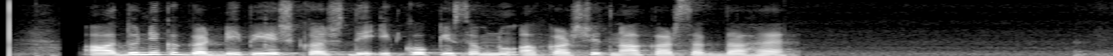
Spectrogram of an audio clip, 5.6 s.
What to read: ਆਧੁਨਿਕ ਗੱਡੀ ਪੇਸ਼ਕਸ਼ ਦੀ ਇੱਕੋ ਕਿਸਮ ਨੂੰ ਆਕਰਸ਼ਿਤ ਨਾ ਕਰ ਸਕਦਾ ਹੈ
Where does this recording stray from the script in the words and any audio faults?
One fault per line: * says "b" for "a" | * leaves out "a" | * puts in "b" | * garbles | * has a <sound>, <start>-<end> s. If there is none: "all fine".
all fine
